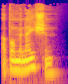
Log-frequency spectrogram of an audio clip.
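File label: "abomination", British English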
